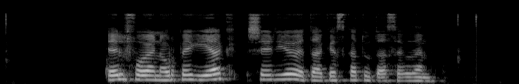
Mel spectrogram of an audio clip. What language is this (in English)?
Basque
